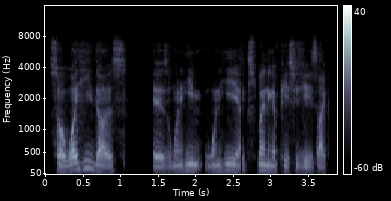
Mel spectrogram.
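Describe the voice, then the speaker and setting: A man co-hosting a casual podcast, giving direct advice in an animated way and sometimes acting out example voices. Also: on the low side, fairly quick, dry recording, highs cut off. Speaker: podcast co-host.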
